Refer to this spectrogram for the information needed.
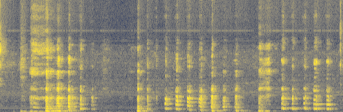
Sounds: Laughter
